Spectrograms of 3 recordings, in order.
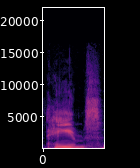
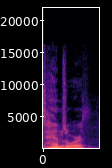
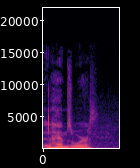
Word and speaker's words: Hemsworth: H-E-M-S. Hames. – Why do you say it like that? It's Hemsworth. – Tomato, tomato. I'm sorry. I'm from a different place of the world than you. – There are movie trailers that say his name out loud, and it's Hemsworth.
